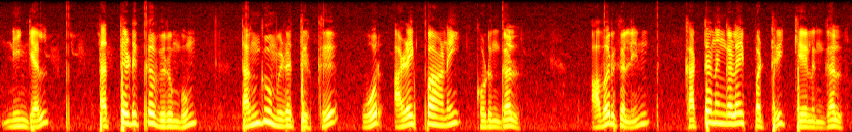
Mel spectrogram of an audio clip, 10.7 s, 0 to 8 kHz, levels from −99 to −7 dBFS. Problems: constant background noise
